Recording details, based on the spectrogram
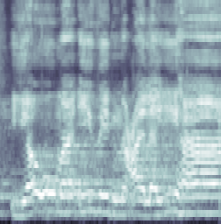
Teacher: یومئذ علی، ہا الف زبر ہا، الف سے پہلے زبر ہے، الف مدہ ہوا، اس لیے الف مدہ کو ایک الف کے برابر کھینچ کر پڑھیں گے۔ یومئذ علیہا، یہاں پر اظہار ذال میں ہو رہا ہے، ذال کے نیچے دو زیر کی تنوین ہے، اس کے بعد عین آ رہا ہے حروف حلقی میں سے۔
